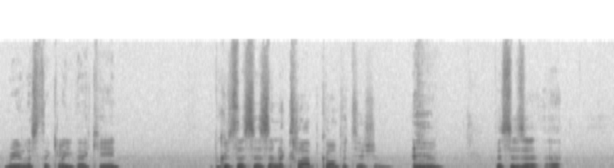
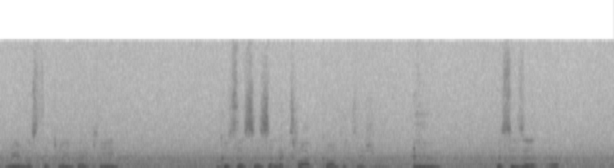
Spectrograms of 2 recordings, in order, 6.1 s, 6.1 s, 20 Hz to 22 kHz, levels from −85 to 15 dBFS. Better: first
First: hiss; faint; throughout; 20 dB below the speech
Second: hiss; loud; throughout; 4 dB below the speech

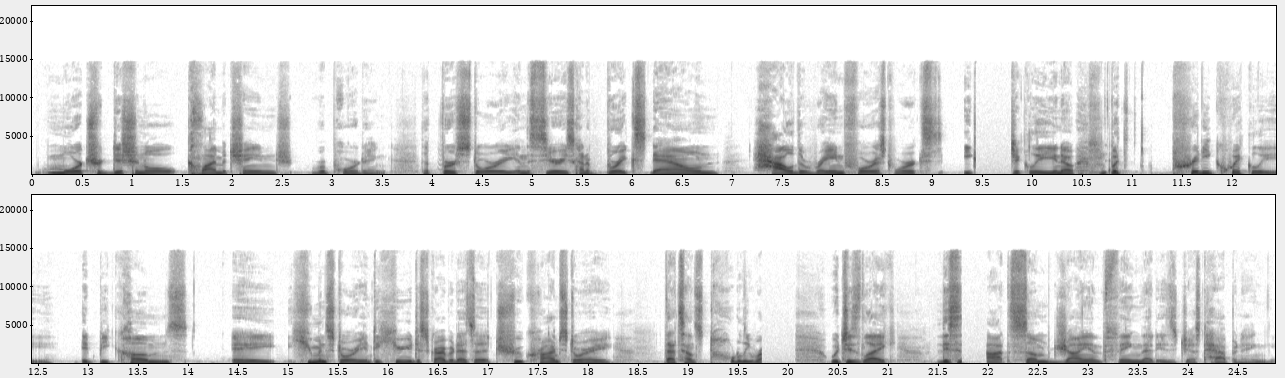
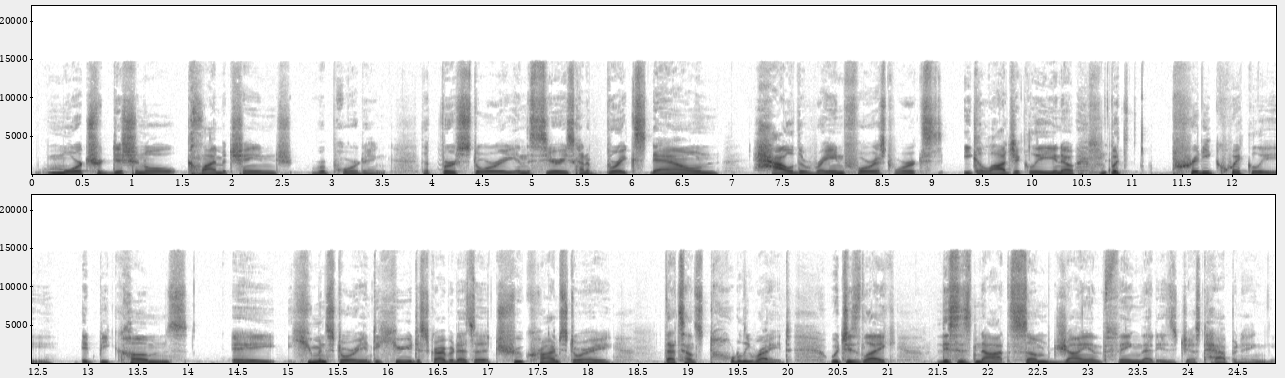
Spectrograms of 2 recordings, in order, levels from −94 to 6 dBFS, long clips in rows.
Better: second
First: audio cutting out; at 9.5 s, at 20 s and at 22 s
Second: none

